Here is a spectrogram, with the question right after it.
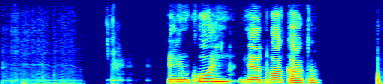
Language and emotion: Russian, neutral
